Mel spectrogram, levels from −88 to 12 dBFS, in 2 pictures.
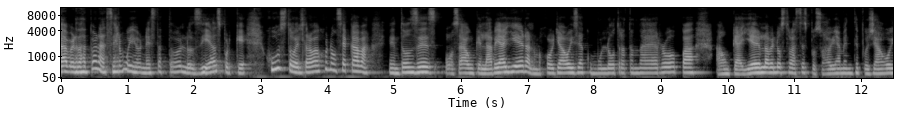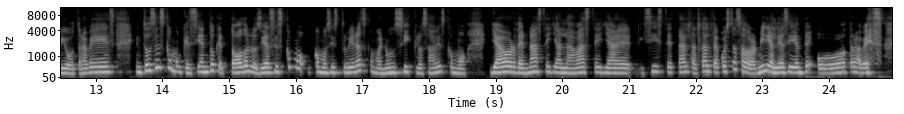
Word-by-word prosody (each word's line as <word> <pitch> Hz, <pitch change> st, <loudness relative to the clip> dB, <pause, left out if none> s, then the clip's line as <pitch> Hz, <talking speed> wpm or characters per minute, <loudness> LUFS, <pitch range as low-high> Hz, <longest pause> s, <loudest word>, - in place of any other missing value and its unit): la 230 Hz, -, +9 dB
verdad, 220 Hz, 0 st, +4 dB
para 345 Hz, -11 st, +3 dB
ser 230 Hz, +1 st, 0 dB
muy 250 Hz, -7 st, +1 dB
honesta, 205 Hz, +2 st, -3 dB
todos 225 Hz, +1 st, -3 dB
los 185 Hz, -5 st, -2 dB
días, 210 Hz, +6 st, +1 dB
porque 200 Hz, -5 st, -4 dB, 0.3 s
justo 320 Hz, -6 st, +2 dB
el 200 Hz, 0 st, 0 dB
trabajo 240 Hz, +8 st, +1 dB
no 295 Hz, -3 st, -1 dB
se 275 Hz, +1 st, -3 dB
acaba, 245 Hz, -7 st, +2 dB, 0.3 s
entonces, 205 Hz, +3 st, +2 dB
o 170 Hz, -2 st, -8 dB
sea, 185 Hz, +2 st, -2 dB
aunque 180 Hz, -1 st, -1 dB
lavé 170 Hz, +4 st, +2 dB
ayer, 230 Hz, +3 st, +4 dB
a 220 Hz, -, +2 dB
lo 165 Hz, -, -4 dB
mejor 175 Hz, +3 st, -3 dB
ya 190 Hz, -1 st, +1 dB
hoy 190 Hz, 0 st, +3 dB
se 200 Hz, +1 st, -2 dB
acumuló 180 Hz, -2 st, -4 dB
otra 185 Hz, 0 st, -6 dB
tanda 185 Hz, 0 st, -4 dB
de 185 Hz, 0 st, -3 dB
ropa, 205 Hz, 0 st, 0 dB, 0.3 s
aunque 160 Hz, +1 st, -4 dB
ayer 170 Hz, +6 st, +4 dB
lavé 200 Hz, -1 st, +4 dB
los 200 Hz, -1 st, -1 dB
trastes, 195 Hz, 0 st, -5 dB
pues, 165 Hz, -4 st, -11 dB
obviamente, 175 Hz, +3 st, -3 dB
pues 165 Hz, -3 st, -6 dB
ya 165 Hz, -1 st, -2 dB
voy 180 Hz, +1 st, +1 dB
otra 170 Hz, +1 st, -1 dB
vez. 220 Hz, +2 st, +1 dB, 0.3 s
Entonces, 275 Hz, -, +2 dB
como 240 Hz, -, -1 dB
que 190 Hz, -3 st, -2 dB
siento 220 Hz, +7 st, +1 dB
que 205 Hz, -6 st, -1 dB
todos 205 Hz, +5 st, +4 dB
los 200 Hz, -6 st, +1 dB
días 195 Hz, +2 st, +2 dB
es 225 Hz, 0 st, -2 dB
como 410 Hz, -, -4 dB, 0.2 s
como 205 Hz, -2 st, +1 dB
si 205 Hz, -, -2 dB
estuvieras 210 Hz, +6 st, -1 dB
como 215 Hz, -8 st, -6 dB
en 175 Hz, +1 st, -2 dB
un 195 Hz, +1 st, +1 dB
ciclo, 200 Hz, -2 st, -4 dB
¿sabes? 195 Hz, +5 st, -4 dB
Como 185 Hz, -6 st, -4 dB, 0.4 s
ya 210 Hz, +2 st, +6 dB
ordenaste, 220 Hz, +2 st, +2 dB
ya 205 Hz, -2 st, -1 dB
lavaste, 205 Hz, +2 st, -1 dB
ya, 190 Hz, -1 st, 0 dB
eh, 185 Hz, -1 st, -3 dB
hiciste 215 Hz, +4 st, -7 dB
tal, 215 Hz, +2 st, -3 dB
tal, 185 Hz, -3 st, -5 dB
tal, 240 Hz, 0 st, +1 dB
te 215 Hz, -, -2 dB
acuestas 235 Hz, +9 st, -2 dB
a -, -, +4 dB
dormir 200 Hz, +7 st, +2 dB
y -, -, +7 dB
al 200 Hz, -3 st, +5 dB
día 200 Hz, +1 st, +4 dB
siguiente 205 Hz, +2 st, +1 dB
otra 195 Hz, +5 st, 0 dB
vez, 190 Hz, 0 st, +1 dB
200 Hz, 200 wpm, -23 LUFS, 185-220 Hz, 0.4 s, la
